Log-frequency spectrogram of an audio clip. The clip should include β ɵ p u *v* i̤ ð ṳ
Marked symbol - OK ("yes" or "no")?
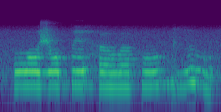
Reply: no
